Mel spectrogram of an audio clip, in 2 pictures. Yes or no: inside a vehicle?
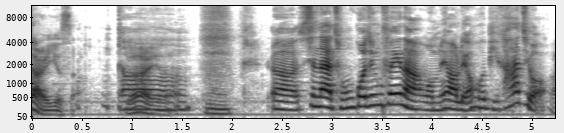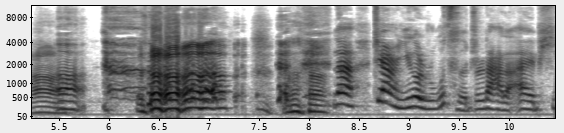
no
